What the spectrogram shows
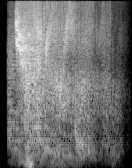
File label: Microwave Pistol Shot; Warframe; Grineer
